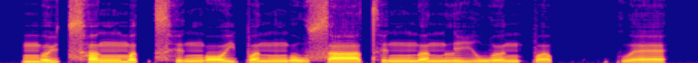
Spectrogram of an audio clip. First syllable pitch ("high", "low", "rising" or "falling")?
high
